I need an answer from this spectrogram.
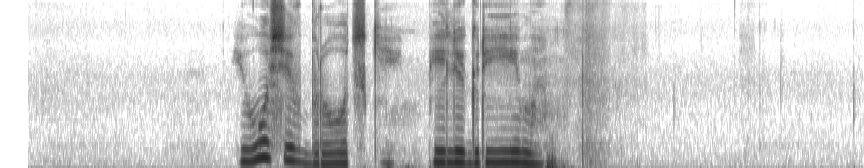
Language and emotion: Russian, sad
